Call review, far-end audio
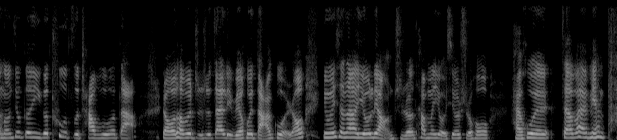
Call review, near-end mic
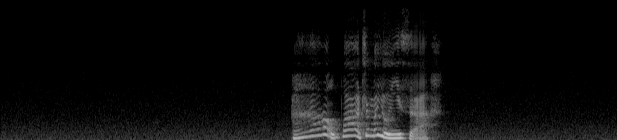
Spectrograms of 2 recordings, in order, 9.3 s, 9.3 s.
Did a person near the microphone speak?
Yes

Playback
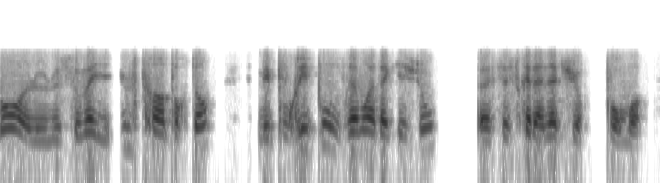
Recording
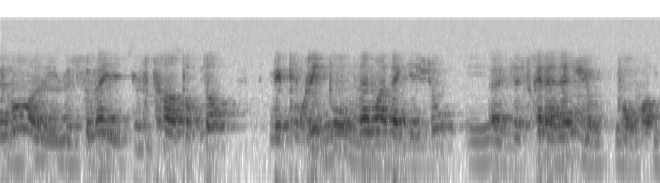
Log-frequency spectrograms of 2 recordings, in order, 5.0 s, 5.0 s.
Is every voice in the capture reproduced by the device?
No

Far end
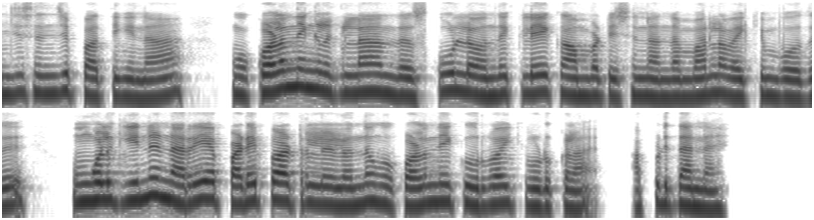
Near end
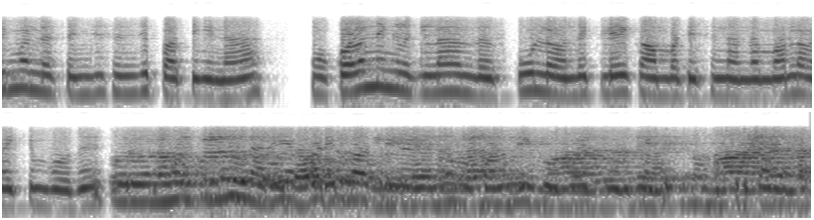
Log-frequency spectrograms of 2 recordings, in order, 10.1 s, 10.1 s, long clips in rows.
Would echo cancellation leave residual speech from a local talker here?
Yes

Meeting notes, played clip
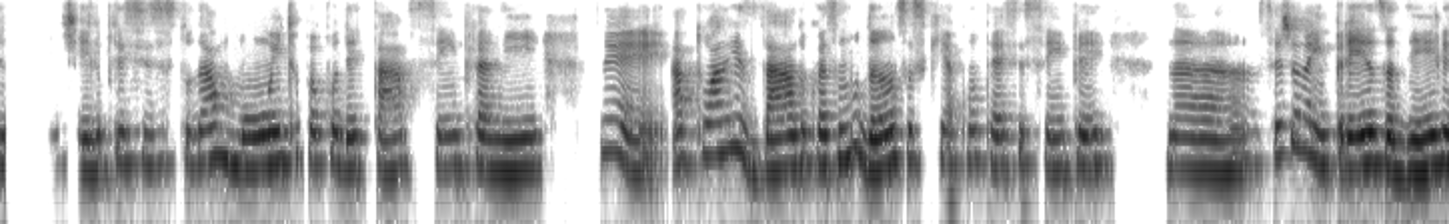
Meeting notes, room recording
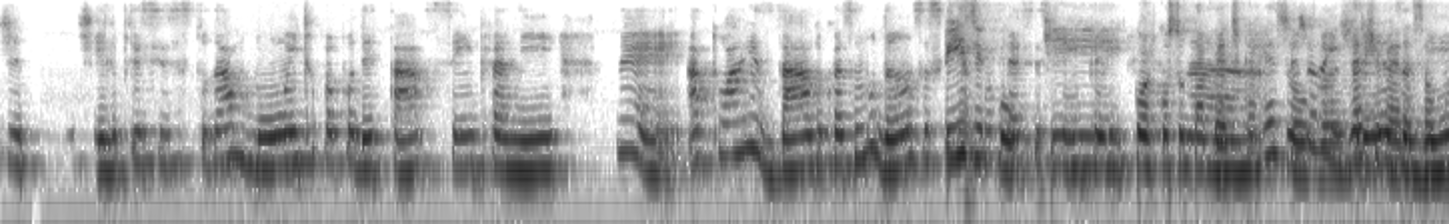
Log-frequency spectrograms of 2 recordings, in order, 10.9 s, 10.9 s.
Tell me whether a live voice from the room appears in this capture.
Yes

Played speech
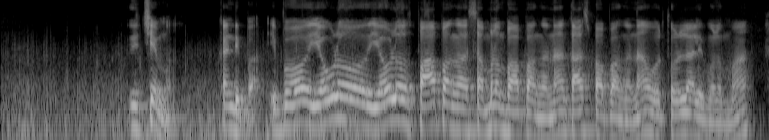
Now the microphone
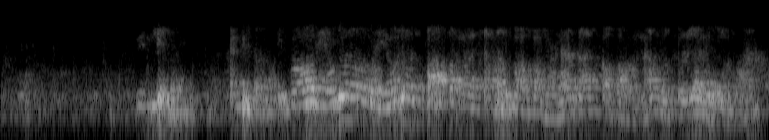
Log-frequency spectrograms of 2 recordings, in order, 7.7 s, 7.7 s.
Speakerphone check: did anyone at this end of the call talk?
No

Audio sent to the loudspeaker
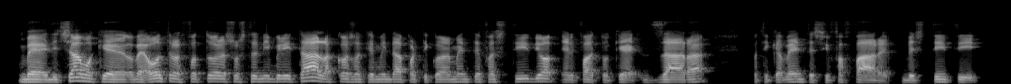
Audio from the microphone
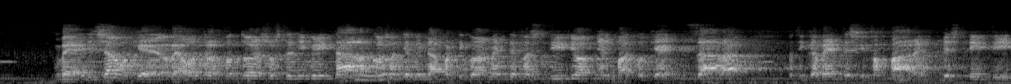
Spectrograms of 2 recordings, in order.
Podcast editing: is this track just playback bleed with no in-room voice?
No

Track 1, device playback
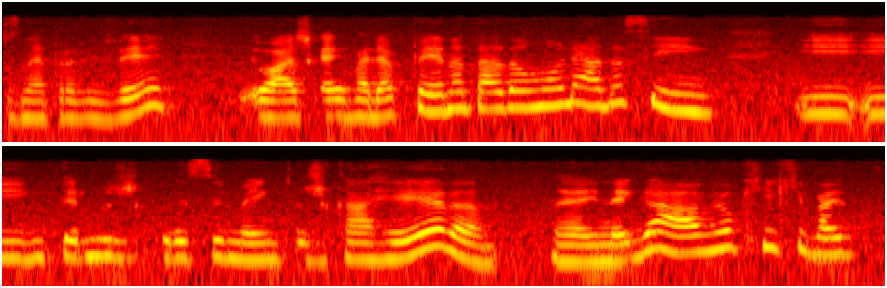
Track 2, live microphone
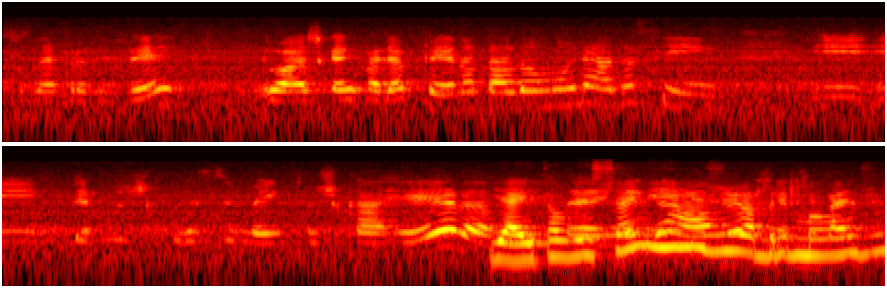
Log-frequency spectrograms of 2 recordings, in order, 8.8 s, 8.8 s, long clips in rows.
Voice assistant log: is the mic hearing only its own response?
No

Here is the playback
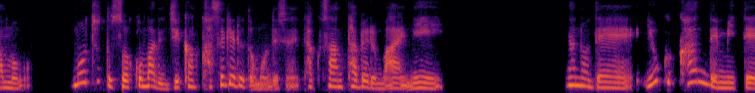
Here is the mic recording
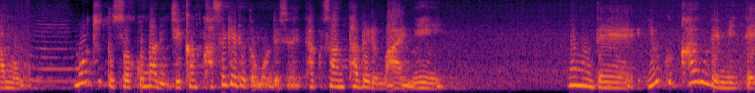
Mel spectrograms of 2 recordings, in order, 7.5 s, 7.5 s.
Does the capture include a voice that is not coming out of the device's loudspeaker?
No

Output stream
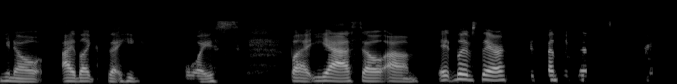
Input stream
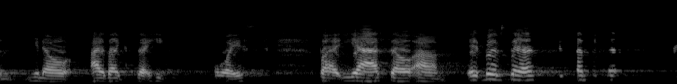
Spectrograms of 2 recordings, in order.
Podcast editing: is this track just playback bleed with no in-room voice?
Yes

